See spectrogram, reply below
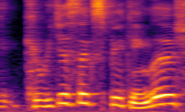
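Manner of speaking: put-on, very high California valley girl accent. Retelling a coworker asking to switch to English: imitating a California Valley girl accent. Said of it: "almost California Valley girl".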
